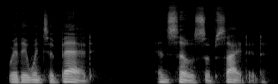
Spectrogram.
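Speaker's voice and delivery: plain reading voice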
